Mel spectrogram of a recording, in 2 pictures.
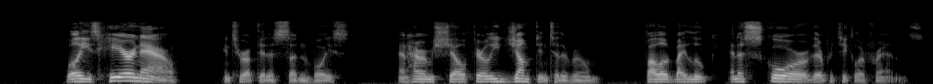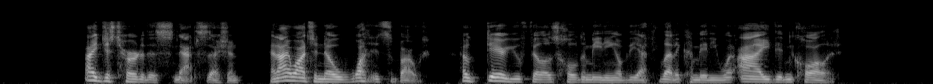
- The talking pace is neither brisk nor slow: Yes, average, 185 wpm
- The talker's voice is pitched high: No, low, 115 Hz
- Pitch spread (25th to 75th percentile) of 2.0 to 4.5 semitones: Yes, average, 3.6 semitones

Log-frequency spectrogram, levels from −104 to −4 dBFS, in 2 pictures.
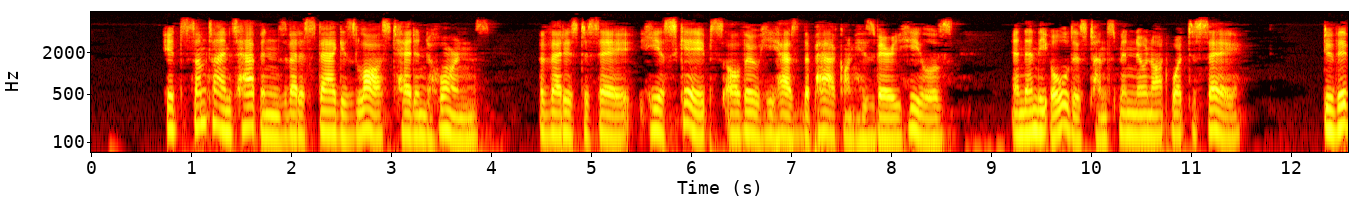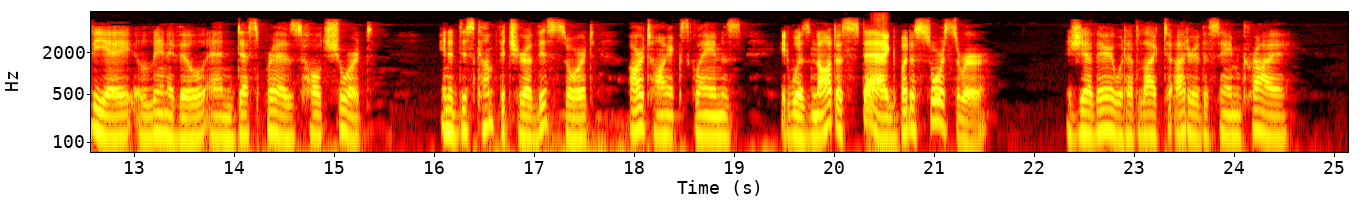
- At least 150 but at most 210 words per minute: Yes, average, 160 wpm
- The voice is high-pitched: No, low, 125 Hz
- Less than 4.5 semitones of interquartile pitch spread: Yes, narrow, 2.4 semitones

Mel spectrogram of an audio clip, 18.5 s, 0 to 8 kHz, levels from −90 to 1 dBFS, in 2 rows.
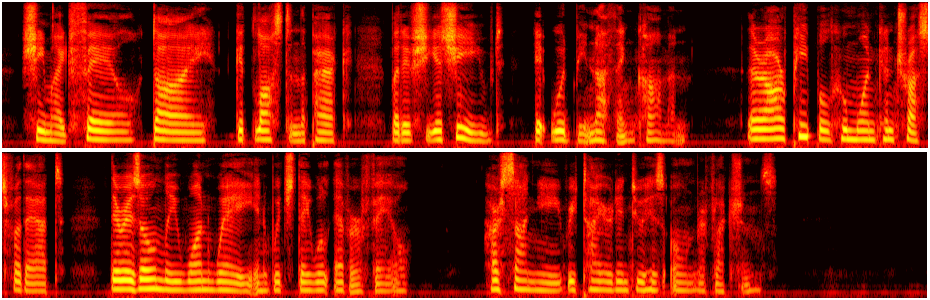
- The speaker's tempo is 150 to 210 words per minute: No, average, 140 wpm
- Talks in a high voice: No, medium, 170 Hz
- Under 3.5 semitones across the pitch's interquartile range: Yes, narrow, 2.4 semitones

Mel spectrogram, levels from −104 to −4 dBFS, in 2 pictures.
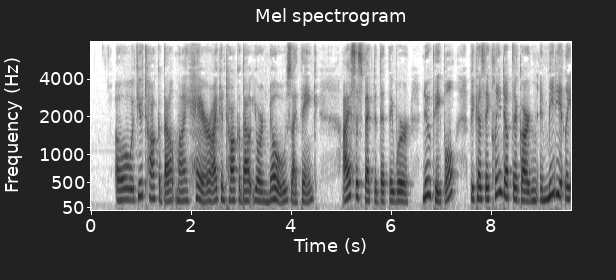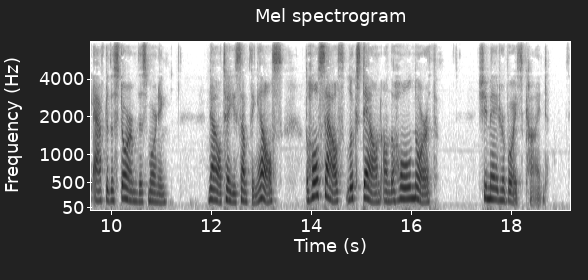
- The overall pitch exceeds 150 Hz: Yes, medium, 185 Hz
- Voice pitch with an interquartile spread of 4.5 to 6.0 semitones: No, average, 3.8 semitones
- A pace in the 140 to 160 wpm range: No, average, 170 wpm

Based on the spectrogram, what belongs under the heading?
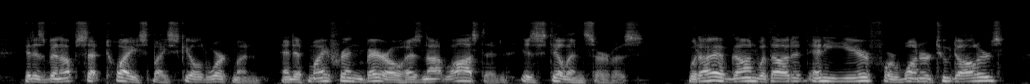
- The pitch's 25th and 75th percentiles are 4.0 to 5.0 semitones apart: Yes, average, 4.7 semitones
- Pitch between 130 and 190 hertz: Yes, medium, 140 Hz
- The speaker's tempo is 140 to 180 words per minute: No, average, 200 wpm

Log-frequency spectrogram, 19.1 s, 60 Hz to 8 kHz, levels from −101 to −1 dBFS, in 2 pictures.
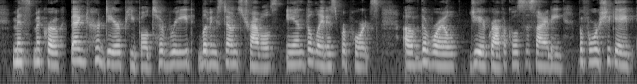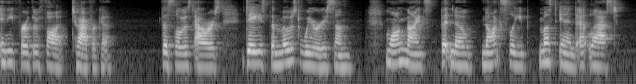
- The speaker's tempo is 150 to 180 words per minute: No, average, 140 wpm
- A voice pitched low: No, high, 190 Hz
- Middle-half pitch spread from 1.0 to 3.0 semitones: Yes, narrow, 2.5 semitones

